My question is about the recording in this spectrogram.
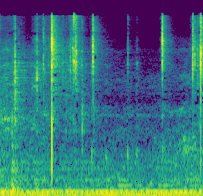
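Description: Scissors being handled, giving a few light clicks and one sharper click about half a second in.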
